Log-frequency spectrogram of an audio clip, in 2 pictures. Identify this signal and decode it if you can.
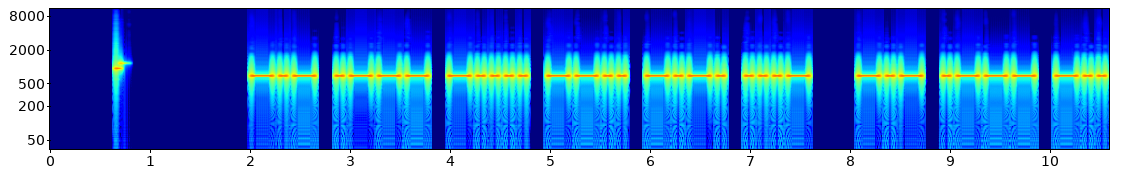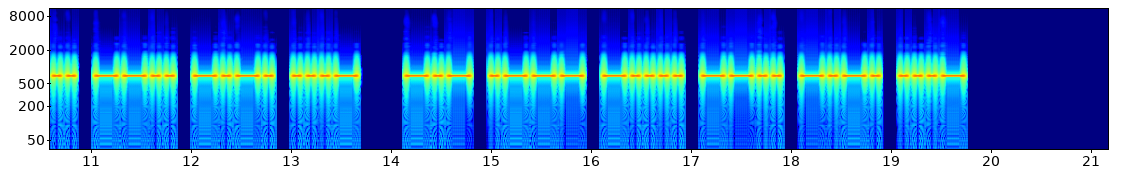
Morse code, heard as a keyed tone, about 17 wpm, 700 Hz. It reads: KJ6ZCV KJ6ZCV KJ6ZCV
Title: USA Call Signs Repeated 3x 17wpm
